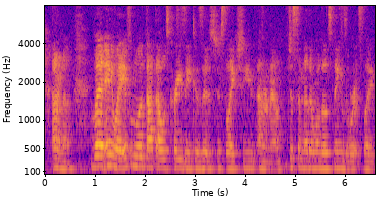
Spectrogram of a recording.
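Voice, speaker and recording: Over noticeable background noise and audible room echo, a woman talks at a fairly quick pace with a very deep, low pitch and fairly even intonation. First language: German. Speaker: book reviewer. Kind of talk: casual book review chat. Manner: hesitant, many fillers.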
